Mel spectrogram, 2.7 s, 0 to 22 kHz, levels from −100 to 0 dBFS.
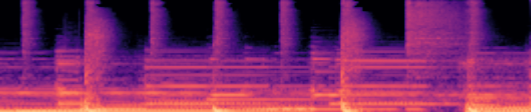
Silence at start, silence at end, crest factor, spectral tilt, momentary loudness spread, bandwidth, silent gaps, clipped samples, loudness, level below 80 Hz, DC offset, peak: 0 s; 0 s; 14 dB; -6.5 dB/octave; 5 LU; over 20 kHz; none; under 0.1%; -22 LUFS; -22 dBFS; under 0.1%; -6 dBFS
